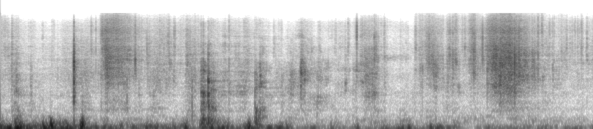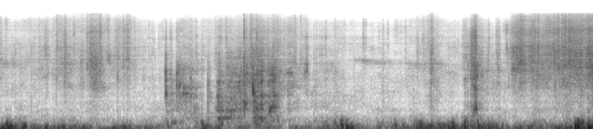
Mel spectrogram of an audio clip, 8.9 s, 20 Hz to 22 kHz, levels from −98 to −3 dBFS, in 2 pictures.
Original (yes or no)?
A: no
